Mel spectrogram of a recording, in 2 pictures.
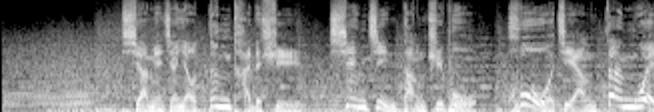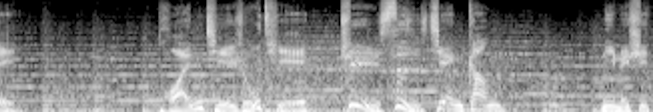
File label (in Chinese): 男 颁奖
